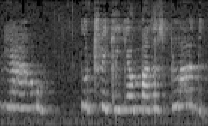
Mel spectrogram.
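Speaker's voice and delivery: high meowing cat. A narrator's reading. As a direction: squeak it like a tattling cat. Cat voiced.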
